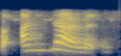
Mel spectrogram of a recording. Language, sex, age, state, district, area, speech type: Malayalam, female, 18-30, Kerala, Wayanad, rural, conversation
